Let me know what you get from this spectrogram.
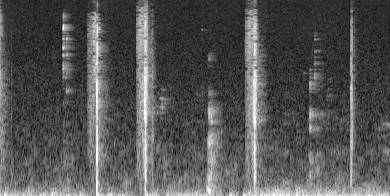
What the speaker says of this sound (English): You flip these over and shuffle them up.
